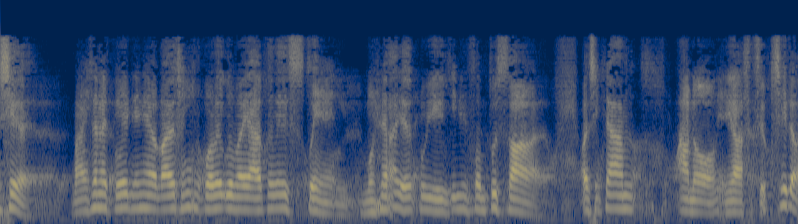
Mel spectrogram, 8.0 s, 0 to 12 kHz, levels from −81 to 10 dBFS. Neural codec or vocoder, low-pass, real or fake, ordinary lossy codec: codec, 16 kHz, 0.5 kbps, FreqCodec, larger model; 7.2 kHz; fake; MP3, 32 kbps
